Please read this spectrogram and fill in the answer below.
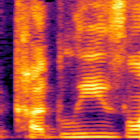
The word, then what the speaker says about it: Cuddlieez: Because I have one of the, this is the Cuddlies line of plush. It's spelled Cuddlieez.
